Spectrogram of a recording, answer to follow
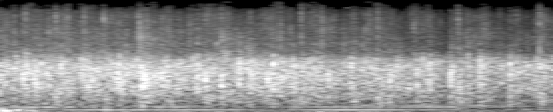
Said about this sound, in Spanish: Dale un fuerte aplauso al Señor si tú lo crees.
